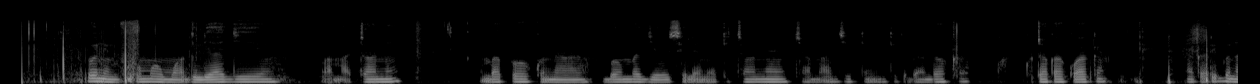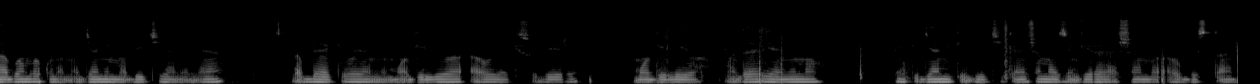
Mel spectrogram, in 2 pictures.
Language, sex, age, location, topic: Swahili, male, 18-24, Nairobi, agriculture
